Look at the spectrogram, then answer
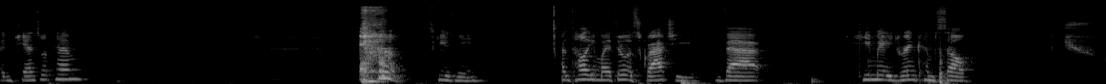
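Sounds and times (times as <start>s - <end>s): woman coughing: 3.6s - 4.2s.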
